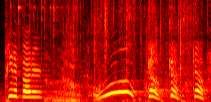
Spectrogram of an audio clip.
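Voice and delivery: loud eager call; rally the dogs for a treat; excited. Real, not acted. Owner rallying her dogs for peanut butter.

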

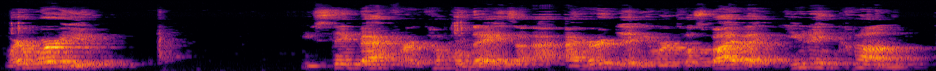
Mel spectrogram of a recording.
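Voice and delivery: high, loud, pleading cry of grief; Martha's anguished plea. Retold or imitated. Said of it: "I picture Martha coming to, to Jesus saying".

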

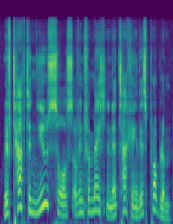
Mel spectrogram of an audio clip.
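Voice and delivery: high, keen scientist making her case; earnest woman researcher. Acted. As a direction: put your case to sceptics.

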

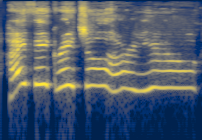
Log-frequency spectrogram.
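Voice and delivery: high, loud, drawn-out hi; squealed welcome to a friend; delighted greeting. Real, not acted. Greeting a favourite viewer.

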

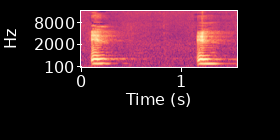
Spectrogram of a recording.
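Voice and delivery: "i" as a very short, firm "ih"; short forceful vowel. Shown as a demonstration. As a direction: punch out a brief isolated "i", as in miss. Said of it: "发音非常的短促有力啊". (短促有力地发“i”)

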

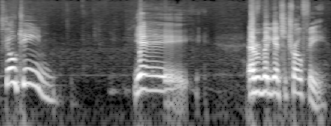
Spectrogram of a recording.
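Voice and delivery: high, bubbly mock cheer; cheerleader. Coach mocking a cheerleader-style cox, high and chirpy. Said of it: "Don't be a cheerleader".

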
